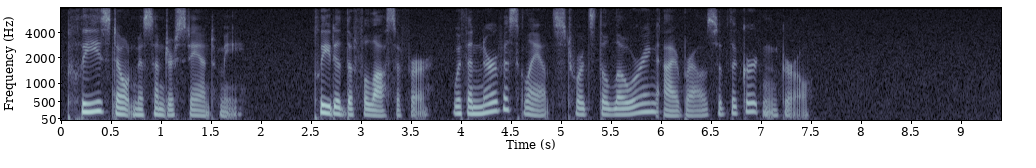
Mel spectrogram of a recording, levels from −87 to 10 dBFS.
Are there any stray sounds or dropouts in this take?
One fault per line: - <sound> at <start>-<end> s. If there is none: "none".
none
